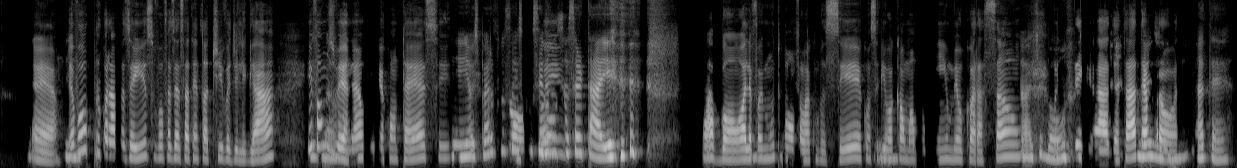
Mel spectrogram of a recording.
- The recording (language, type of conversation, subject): Portuguese, advice, Como posso evitar confrontos por medo de perder o controle emocional?
- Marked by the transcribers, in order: laugh; chuckle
